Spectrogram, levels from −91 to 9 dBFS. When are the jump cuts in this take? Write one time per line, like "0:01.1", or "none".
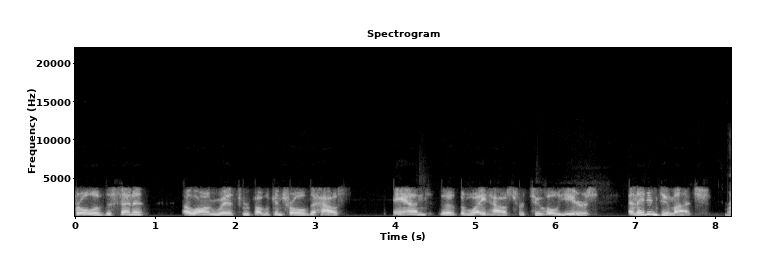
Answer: none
